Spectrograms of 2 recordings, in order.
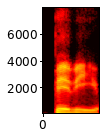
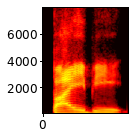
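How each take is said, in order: First: The first vowel is a short 'ih' sound. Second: The first vowel is a long 'eye' sound. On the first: The speaker calls it wrong. "not uh, like Bibby or whatever" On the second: The speaker calls it right. "it's Bybee"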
